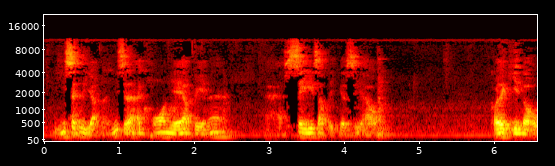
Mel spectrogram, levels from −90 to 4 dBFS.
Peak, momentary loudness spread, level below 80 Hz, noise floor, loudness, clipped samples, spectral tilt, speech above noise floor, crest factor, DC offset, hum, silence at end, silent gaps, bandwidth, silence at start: -4 dBFS; 13 LU; -72 dBFS; -51 dBFS; -23 LUFS; under 0.1%; -4 dB/octave; 28 dB; 20 dB; under 0.1%; none; 0 s; none; 11.5 kHz; 0.1 s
